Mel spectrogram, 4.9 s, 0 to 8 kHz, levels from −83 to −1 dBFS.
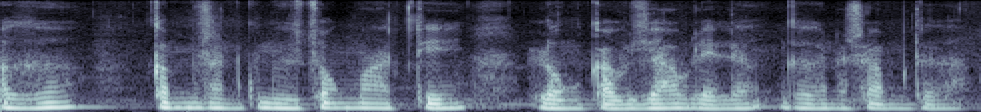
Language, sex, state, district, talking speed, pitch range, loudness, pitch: Wancho, male, Arunachal Pradesh, Longding, 160 wpm, 115-130 Hz, -17 LUFS, 120 Hz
